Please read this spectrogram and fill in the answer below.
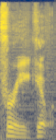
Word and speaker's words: Prix: by that I mean it's pronounced freak like Grand Prix you've heard of one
